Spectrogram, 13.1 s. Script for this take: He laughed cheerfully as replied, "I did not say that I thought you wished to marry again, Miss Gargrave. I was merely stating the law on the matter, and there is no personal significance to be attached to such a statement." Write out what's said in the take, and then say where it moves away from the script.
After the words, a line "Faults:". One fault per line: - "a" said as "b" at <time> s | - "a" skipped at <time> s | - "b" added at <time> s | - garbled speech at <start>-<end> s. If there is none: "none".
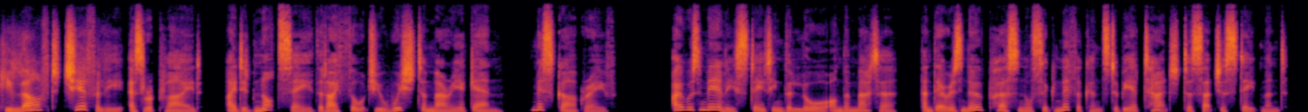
He laughed cheerfully as replied, "I did not say that I thought you wished to marry again, Miss Gargrave. I was merely stating the law on the matter, and there is no personal significance to be attached to such a statement."
Faults:
none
